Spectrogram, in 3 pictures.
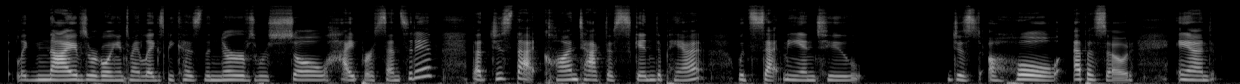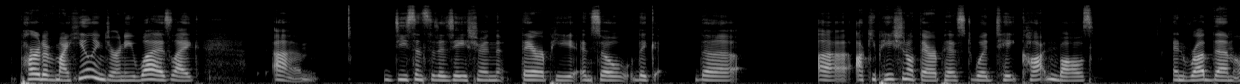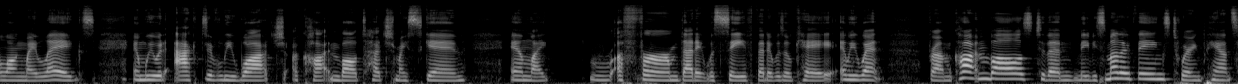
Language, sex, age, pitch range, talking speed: English, female, 20-39, 195-235 Hz, 150 wpm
